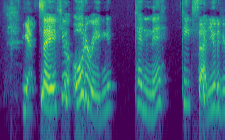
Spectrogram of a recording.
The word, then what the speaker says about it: penne: need to make sure I linger a little bit longer on the n in penne uh so yeah there's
